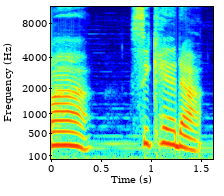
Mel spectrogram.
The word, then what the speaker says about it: ชิคาด้า: ชิคาด้า ชิคาด้า อ่าน ออก เสียง ว่า ชิเดะ ตาม สำเนียง อเมริกัน คำ นี้ แปล ว่า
